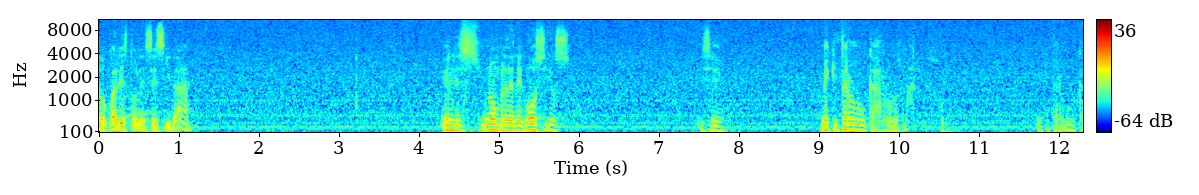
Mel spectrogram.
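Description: A middle-aged man speaks through a microphone in short, deliberate phrases with pauses.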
